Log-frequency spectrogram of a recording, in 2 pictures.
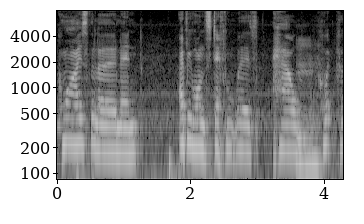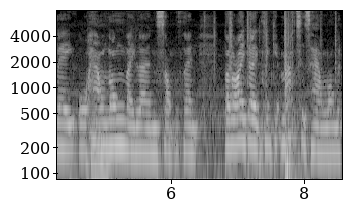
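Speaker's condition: No condition

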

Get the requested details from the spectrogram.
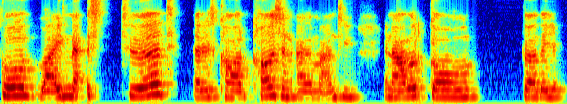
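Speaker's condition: Deafness, profound, severe; right hearing aid

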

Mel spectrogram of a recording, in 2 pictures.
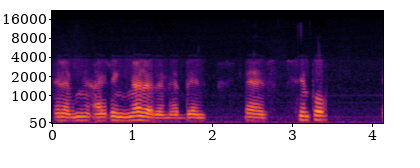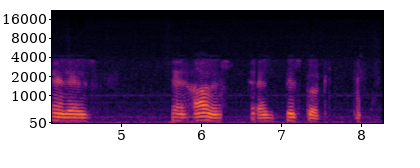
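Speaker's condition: Parkinson's disease; frozen face first noticed by a doctor, confirmed by Parkinson specialists; throat getting closed up, losing voice

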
